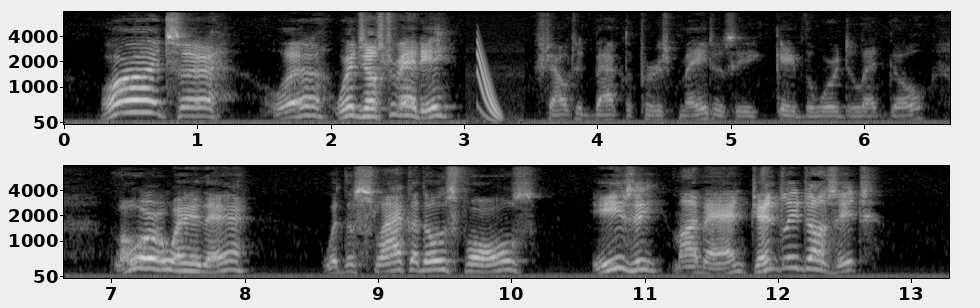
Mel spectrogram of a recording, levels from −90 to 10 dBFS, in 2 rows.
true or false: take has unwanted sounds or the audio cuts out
true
